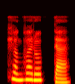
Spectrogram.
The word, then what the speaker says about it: 평화롭다: The pronunciation of this word is closer to. 평화롭다.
